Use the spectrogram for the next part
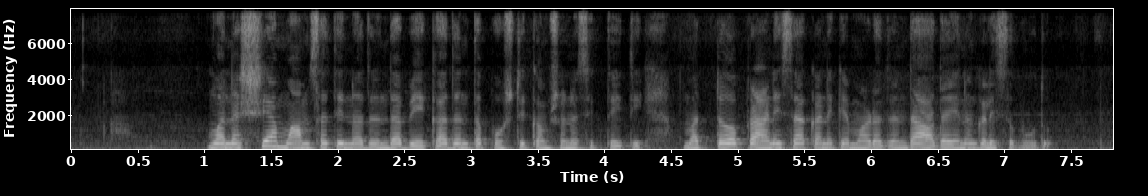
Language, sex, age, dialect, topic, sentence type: Kannada, female, 25-30, Dharwad Kannada, agriculture, statement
